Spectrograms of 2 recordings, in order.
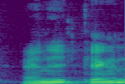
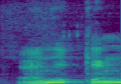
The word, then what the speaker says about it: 애니깽: 다름없는 경매 방식에 의하여 애니깽 농장 30여 곳으로 흩어져 혹독한 노동에 시달리게 됩니다. 애니깽은 에네켄의 한국식 발음입니다.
